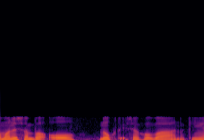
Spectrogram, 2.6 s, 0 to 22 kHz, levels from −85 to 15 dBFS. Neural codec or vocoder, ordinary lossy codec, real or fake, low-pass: none; none; real; 3.6 kHz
